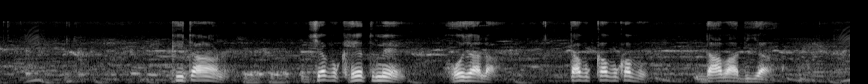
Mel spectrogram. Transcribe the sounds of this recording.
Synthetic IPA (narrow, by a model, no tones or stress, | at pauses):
kɪʈaːɳ | d͡ʒəbkʰeːt̪mẽhoːd͡ʒaːla̰ː | t̪ɐbkɐbkəbd̪aːʋa̰ːd̪ɪja̰ː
